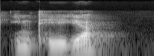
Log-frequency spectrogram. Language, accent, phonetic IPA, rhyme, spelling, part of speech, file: German, Austria, [ɪnˈteːɡɐ], -eːɡɐ, integer, adjective, De-at-integer.ogg
- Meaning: with integrity, of integrity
